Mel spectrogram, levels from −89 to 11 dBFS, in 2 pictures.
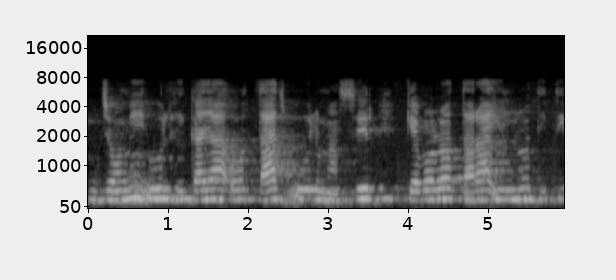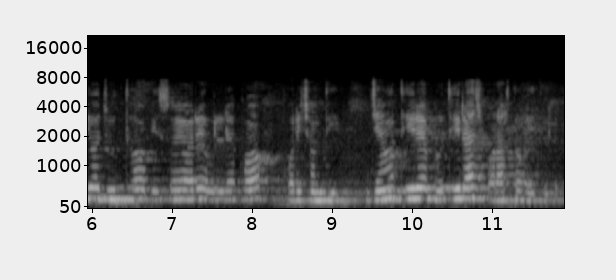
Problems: none marked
